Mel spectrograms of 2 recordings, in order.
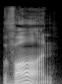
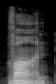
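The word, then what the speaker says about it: Vaughan: n and they hear Vaughn like vo n that's how we pronounce it in English Vaughn but if they if they see VA ugh N and here Vaughn many Spanish people will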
